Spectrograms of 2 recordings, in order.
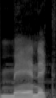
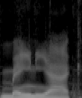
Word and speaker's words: Manic: embarrassed - clintus also the skin is actually pronounced manic the amount of people that are like no it's pronounced maniac maniac has an a between the eye and the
